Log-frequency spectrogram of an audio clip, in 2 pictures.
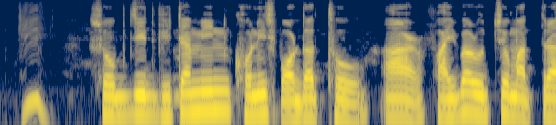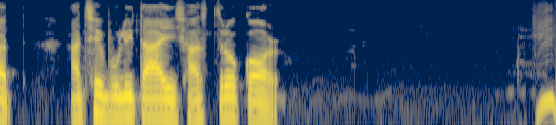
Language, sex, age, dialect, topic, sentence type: Bengali, male, 18-24, Rajbangshi, agriculture, statement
